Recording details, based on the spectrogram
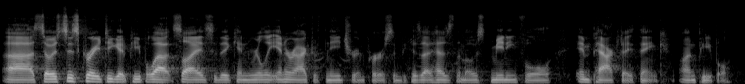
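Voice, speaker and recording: Male interviewee, creaky low voice, conversational soundbite with little melody. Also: flat delivery, a little fast, hardly any pauses, fairly bright tone. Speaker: nature center worker being interviewed.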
